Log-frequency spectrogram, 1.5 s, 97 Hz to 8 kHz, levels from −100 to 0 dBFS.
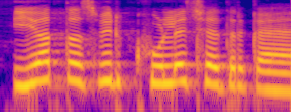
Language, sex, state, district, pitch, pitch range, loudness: Hindi, female, Jharkhand, Palamu, 315 Hz, 280-330 Hz, -14 LUFS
